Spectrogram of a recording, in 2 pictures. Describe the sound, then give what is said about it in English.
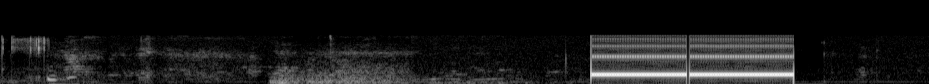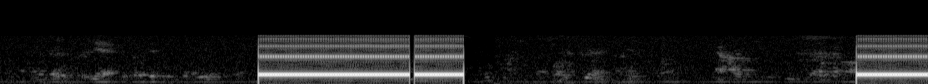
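An office telephone rings while a call is being transferred: steady electronic ring bursts of about two seconds each, separated by gaps of roughly four seconds, with faint handling noises in between. Two full rings are followed by the start of a third. “I'm not sure if he's in his office, but I'll transfer you.”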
